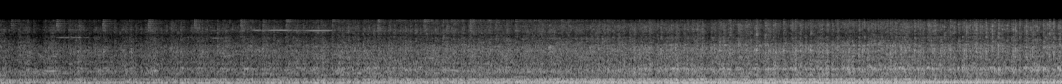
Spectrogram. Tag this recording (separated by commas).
Motor vehicle (road), Car passing by, Car, Vehicle, Music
